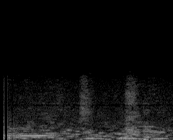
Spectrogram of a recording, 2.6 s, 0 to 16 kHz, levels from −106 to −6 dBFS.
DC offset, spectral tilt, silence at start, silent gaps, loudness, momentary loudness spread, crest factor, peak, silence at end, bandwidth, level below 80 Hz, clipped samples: under 0.1%; -6.5 dB/octave; 0.05 s; 0.07-0.11 s; -54 LUFS; 10 LU; 14 dB; -40 dBFS; 0 s; 7.4 kHz; -74 dBFS; under 0.1%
